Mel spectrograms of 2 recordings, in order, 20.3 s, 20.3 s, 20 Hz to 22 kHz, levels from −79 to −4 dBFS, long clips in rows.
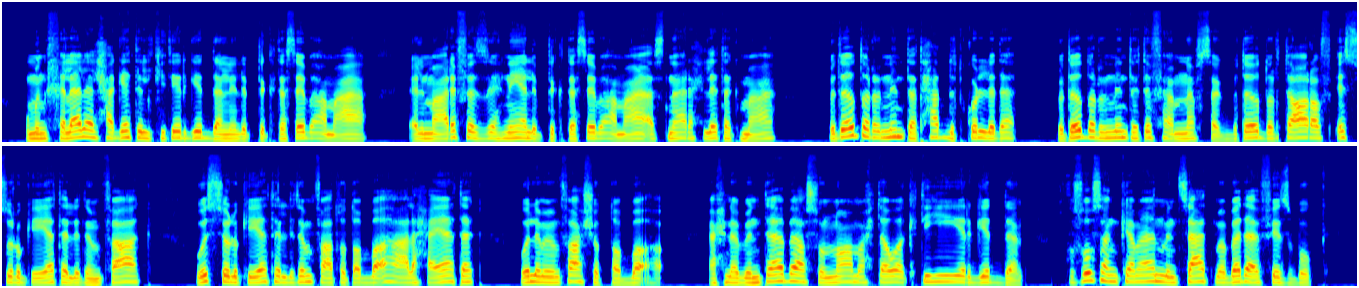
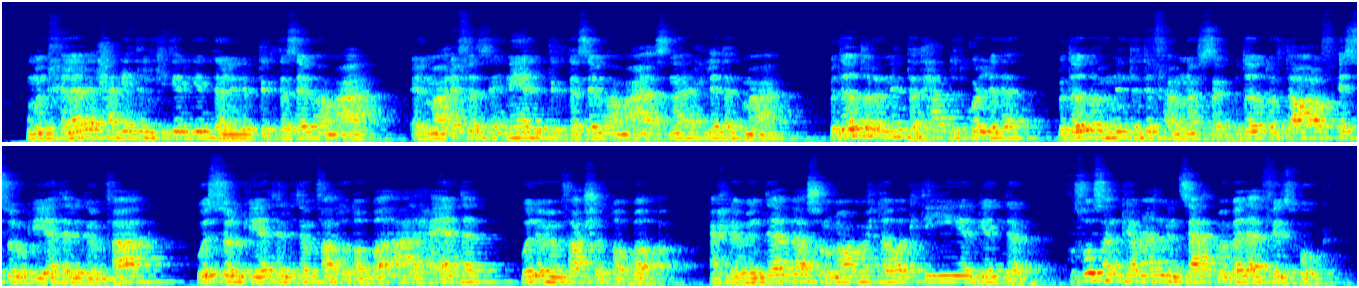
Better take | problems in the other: first | off-mic speech; far // room echo; noticeable; dies away in 0.5 s

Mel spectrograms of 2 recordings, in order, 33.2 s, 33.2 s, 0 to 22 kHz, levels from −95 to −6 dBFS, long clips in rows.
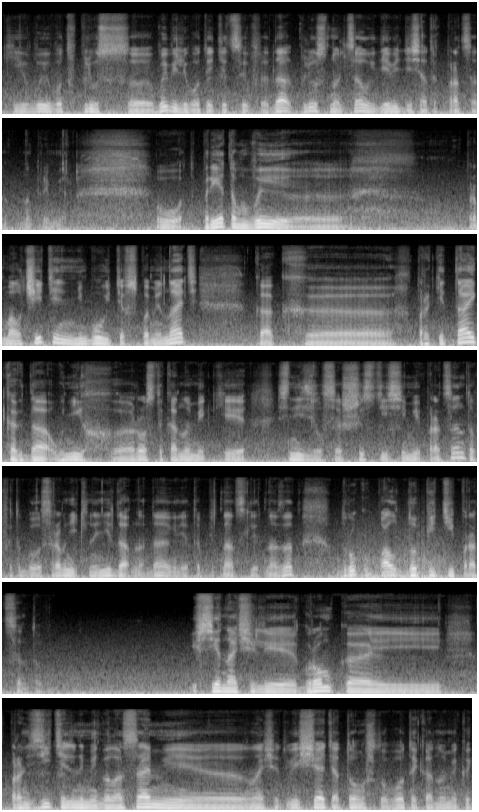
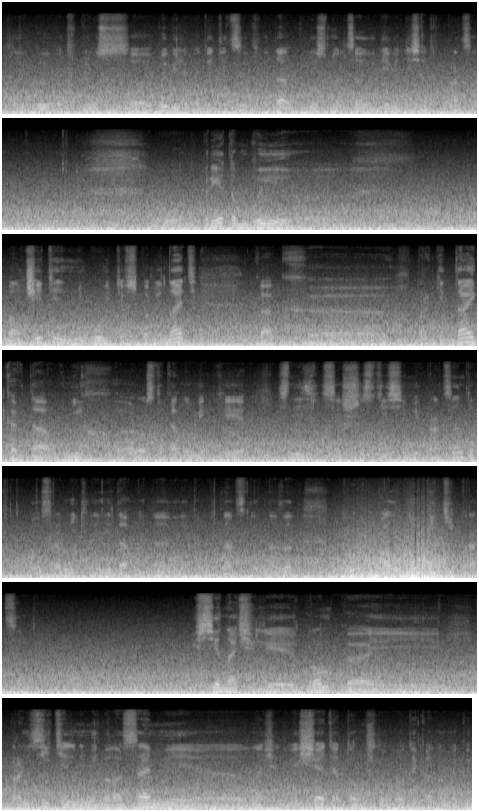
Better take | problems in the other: first | wind noise on the microphone; heavy; 2 dB above the speech; occasional gusts in the first

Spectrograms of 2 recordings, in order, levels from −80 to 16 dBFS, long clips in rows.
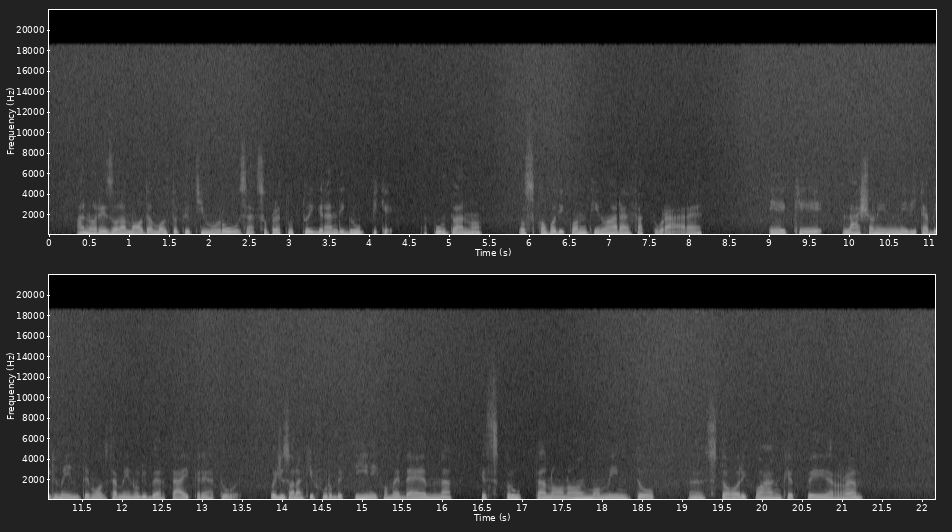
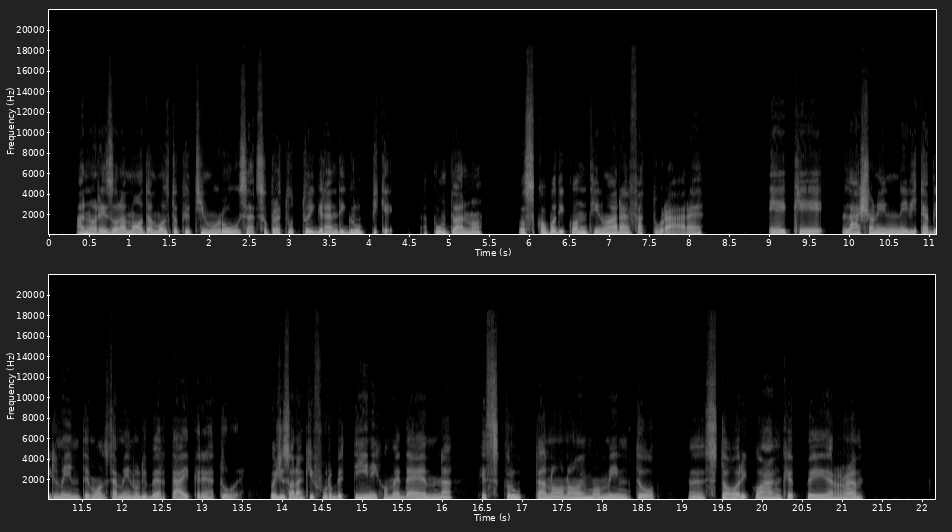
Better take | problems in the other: second | hiss; loud; throughout; 9 dB below the speech

